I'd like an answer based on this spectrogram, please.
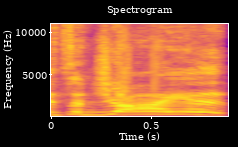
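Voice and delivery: put-on shrill, very high holler. Retelling a hunt where a companion spotted a deer: imitating Cliff yelling. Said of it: "Cliff's yelling".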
